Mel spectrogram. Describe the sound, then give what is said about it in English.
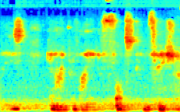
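A female dog scratches herself, with a quick run of soft rhythmic thumps and brief scratchy, jingly bursts, faint voices murmuring in the background. “My, my dog is actually scratching herself while I'm watching.”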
